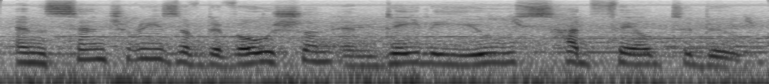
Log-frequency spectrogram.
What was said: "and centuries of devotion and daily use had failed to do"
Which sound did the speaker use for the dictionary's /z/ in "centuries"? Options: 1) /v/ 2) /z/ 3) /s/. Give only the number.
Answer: 2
